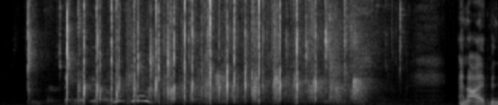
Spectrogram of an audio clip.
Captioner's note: audience applauds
